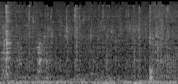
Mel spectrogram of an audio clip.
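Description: A masala of mashed tomato, green chilli, chilli powder and turmeric for egg kurma is stirred in a pan, giving continuous close sizzling with soft scraping strokes and no talk.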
